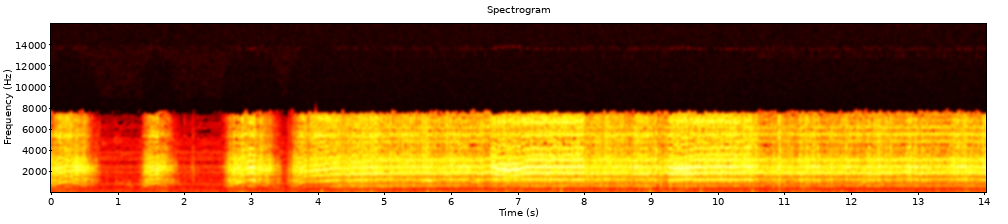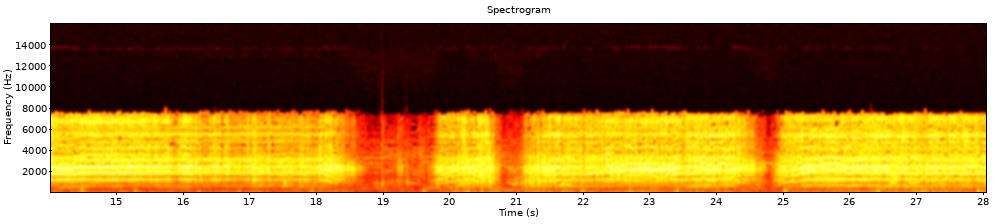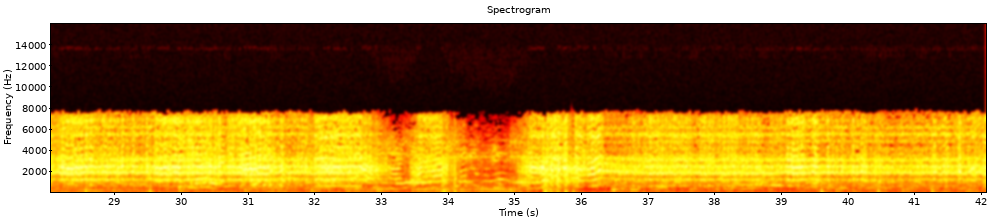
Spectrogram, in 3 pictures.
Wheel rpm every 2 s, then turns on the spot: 30, 40, 140, 160, 160, 160, 160, 160, 160, 50, 80, 160, 110, 160, 160, 160, 120, 50, 150, 160, 160.
none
